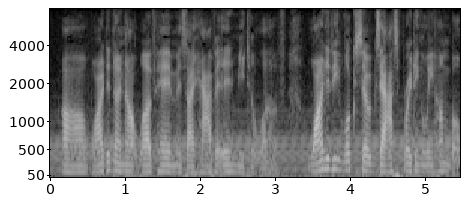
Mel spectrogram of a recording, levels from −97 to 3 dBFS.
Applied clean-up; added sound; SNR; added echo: none; Wind instrument, woodwind instrument; 12 dB; none.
